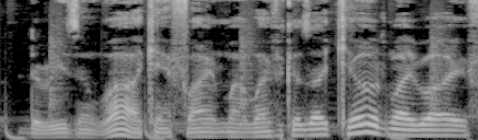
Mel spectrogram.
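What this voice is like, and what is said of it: Spooky vampire-like character voice. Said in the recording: “Why did you sound like a vampire?”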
